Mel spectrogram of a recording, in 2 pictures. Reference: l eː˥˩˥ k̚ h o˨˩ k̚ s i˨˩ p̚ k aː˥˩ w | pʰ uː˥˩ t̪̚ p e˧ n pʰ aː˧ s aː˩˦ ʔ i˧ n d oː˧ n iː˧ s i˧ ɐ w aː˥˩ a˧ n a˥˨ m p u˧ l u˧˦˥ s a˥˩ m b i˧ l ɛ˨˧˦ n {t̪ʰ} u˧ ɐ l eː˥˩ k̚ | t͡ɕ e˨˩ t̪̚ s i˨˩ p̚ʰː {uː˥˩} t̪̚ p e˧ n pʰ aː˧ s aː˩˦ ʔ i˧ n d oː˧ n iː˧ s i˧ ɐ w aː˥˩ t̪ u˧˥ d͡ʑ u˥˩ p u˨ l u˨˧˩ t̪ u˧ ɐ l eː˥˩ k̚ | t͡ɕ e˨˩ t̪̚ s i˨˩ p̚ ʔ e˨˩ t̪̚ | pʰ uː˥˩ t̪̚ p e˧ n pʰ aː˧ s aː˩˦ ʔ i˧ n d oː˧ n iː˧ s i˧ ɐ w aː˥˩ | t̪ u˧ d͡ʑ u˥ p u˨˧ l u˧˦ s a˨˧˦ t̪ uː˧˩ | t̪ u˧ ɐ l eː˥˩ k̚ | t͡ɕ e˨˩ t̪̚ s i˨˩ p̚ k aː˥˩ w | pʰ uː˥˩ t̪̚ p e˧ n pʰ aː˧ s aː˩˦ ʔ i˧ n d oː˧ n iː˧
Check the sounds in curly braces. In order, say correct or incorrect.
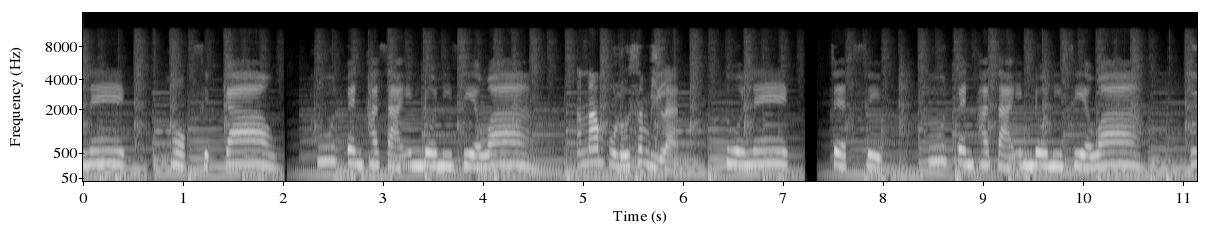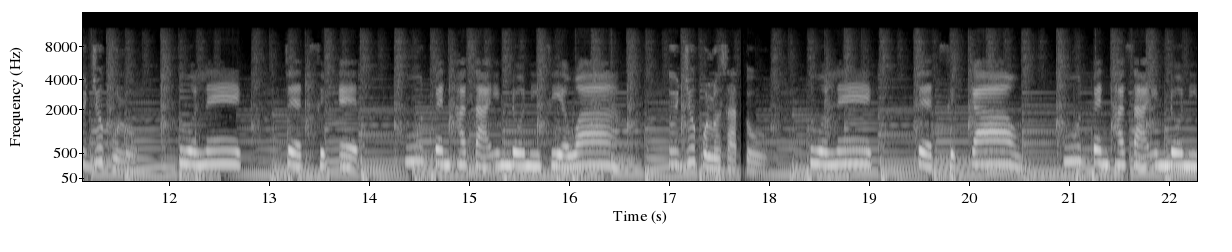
incorrect, correct

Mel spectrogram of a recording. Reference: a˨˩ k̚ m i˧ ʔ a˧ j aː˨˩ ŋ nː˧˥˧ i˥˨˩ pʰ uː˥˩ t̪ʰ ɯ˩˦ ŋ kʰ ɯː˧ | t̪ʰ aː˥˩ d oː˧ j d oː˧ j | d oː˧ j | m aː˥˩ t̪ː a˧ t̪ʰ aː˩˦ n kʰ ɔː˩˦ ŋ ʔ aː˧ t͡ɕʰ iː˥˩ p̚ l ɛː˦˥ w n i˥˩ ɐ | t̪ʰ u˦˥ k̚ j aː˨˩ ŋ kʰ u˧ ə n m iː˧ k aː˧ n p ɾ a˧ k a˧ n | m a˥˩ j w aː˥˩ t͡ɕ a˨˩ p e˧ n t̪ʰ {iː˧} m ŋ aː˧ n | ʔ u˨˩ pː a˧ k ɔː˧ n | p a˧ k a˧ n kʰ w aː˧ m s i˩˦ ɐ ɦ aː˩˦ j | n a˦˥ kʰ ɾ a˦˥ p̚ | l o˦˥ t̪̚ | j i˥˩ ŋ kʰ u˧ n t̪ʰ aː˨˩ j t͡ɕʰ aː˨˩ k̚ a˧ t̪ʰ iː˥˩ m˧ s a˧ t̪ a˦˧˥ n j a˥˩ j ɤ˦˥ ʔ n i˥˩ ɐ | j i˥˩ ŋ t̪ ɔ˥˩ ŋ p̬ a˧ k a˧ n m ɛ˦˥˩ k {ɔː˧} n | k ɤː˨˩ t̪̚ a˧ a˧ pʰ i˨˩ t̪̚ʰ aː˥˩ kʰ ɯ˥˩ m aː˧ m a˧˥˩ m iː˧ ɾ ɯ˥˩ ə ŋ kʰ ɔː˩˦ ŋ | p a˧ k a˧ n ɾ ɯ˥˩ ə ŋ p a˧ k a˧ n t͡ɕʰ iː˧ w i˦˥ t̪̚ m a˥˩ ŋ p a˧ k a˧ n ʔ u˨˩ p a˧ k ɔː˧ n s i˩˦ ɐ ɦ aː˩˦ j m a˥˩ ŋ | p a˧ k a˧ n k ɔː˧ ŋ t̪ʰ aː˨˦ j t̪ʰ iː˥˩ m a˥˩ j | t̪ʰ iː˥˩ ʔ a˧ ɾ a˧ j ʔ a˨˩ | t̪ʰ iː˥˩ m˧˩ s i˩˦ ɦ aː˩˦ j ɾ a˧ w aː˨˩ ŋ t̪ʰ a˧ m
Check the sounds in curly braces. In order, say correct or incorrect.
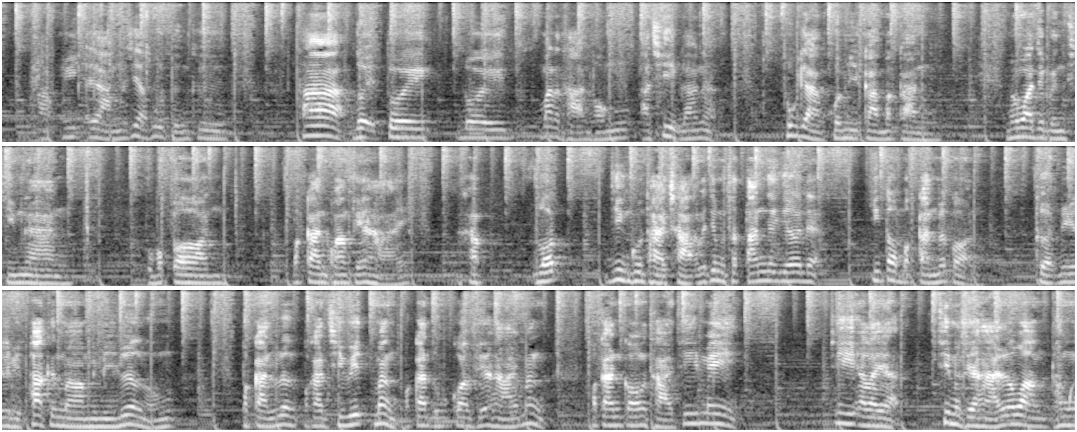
correct, incorrect

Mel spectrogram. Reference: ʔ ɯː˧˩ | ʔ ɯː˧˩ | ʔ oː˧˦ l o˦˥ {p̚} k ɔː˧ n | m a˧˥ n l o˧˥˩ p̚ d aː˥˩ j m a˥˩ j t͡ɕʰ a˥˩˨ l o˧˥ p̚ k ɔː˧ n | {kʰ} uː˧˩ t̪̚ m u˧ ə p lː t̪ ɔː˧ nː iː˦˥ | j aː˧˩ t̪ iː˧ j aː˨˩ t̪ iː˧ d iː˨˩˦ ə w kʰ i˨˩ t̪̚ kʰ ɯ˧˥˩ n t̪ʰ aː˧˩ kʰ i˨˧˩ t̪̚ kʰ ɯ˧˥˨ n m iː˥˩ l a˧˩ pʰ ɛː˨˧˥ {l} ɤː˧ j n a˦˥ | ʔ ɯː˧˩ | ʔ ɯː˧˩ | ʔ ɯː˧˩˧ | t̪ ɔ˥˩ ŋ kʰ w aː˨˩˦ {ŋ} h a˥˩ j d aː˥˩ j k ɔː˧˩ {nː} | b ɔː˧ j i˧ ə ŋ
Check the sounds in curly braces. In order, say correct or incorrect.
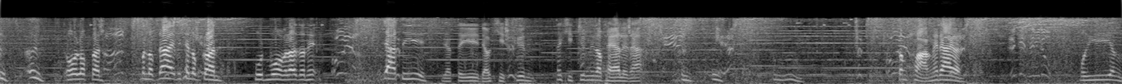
correct, incorrect, correct, correct, incorrect

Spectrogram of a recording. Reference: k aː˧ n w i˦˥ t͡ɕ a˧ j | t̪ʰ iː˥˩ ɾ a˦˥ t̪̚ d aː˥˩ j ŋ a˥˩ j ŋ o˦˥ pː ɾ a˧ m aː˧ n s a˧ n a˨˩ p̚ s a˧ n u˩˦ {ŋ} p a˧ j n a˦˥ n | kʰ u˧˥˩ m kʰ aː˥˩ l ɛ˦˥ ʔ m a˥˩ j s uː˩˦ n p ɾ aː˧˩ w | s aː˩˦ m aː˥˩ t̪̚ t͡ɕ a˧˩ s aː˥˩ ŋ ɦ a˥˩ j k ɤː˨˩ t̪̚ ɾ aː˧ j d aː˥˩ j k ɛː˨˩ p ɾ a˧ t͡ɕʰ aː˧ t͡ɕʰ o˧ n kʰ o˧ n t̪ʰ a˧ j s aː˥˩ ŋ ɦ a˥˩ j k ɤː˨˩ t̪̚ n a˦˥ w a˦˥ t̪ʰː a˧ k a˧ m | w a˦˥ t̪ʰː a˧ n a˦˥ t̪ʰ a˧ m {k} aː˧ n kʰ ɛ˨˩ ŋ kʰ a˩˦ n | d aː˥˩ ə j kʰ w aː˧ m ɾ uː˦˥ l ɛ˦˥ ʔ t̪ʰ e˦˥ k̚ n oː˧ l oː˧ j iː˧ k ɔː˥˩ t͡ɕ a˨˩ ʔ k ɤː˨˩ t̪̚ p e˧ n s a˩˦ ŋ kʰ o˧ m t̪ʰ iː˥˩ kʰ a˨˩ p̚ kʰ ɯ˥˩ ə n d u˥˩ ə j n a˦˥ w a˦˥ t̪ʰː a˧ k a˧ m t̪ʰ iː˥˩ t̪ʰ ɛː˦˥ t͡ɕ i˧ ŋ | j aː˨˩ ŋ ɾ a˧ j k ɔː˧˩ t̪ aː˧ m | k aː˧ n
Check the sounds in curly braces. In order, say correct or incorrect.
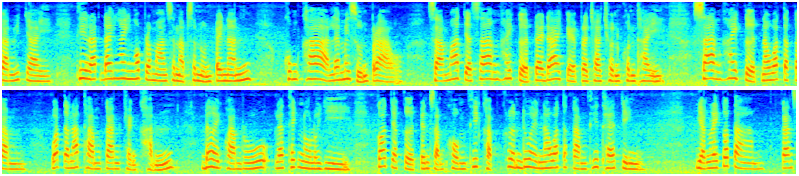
incorrect, correct

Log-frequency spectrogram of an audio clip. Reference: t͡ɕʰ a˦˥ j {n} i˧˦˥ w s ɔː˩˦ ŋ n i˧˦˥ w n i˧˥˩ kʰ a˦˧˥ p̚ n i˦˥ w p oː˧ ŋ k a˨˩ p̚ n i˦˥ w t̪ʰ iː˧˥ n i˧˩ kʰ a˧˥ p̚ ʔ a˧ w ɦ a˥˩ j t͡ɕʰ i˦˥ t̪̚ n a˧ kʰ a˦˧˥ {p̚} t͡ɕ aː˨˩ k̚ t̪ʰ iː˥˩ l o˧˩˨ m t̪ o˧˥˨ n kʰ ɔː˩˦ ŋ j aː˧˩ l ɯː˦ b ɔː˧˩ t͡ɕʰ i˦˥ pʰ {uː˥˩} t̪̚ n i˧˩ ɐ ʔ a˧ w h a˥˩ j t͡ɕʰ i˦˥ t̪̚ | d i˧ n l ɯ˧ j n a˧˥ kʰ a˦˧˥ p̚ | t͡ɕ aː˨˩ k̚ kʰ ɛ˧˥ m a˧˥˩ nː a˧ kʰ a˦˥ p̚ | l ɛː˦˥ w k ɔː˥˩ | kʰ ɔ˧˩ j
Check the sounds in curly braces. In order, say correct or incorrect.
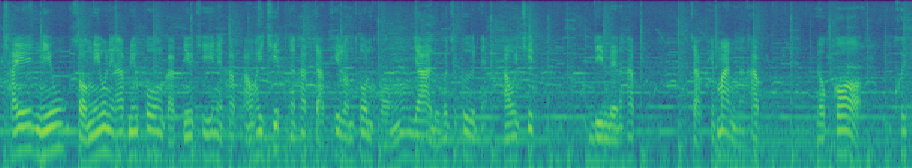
correct, correct, incorrect

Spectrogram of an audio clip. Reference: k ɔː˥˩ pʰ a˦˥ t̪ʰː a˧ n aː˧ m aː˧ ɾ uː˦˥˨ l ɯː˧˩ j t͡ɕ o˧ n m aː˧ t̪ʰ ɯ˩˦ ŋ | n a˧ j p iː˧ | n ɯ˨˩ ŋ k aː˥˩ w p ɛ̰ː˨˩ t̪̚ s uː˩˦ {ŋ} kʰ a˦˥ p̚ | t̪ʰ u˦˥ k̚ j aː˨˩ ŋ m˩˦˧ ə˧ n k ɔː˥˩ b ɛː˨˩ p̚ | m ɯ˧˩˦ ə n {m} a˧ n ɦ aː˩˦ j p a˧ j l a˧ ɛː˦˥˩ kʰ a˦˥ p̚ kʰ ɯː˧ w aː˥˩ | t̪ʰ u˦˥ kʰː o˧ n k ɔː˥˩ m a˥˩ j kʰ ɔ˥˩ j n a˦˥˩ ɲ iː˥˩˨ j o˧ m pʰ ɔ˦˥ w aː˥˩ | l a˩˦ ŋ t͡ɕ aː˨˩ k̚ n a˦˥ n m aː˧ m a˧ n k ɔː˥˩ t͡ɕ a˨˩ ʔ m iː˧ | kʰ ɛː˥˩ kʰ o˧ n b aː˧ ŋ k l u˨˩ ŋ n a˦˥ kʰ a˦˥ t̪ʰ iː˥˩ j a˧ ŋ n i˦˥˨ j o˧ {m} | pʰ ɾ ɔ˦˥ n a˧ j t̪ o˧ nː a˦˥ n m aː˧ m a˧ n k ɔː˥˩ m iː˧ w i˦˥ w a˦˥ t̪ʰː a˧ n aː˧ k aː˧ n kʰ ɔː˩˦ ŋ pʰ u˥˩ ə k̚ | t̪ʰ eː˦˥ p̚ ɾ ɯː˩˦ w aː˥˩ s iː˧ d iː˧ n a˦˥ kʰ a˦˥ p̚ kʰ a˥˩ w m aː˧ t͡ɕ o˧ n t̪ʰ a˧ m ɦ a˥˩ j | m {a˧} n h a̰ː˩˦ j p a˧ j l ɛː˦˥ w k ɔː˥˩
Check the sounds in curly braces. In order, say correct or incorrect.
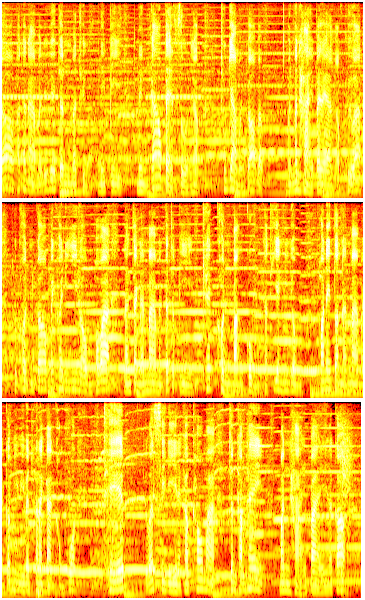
incorrect, correct, correct, correct

